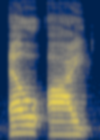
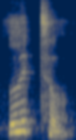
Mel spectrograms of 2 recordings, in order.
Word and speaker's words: little: So let's look at the word L-I-T-T-L-E. Okay? Little. Little is perfect pronunciation. And the British people love to keep that T sound. Little, little. So the British people say little. Okay? And Americans use a flap T.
